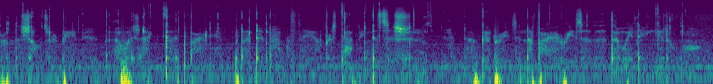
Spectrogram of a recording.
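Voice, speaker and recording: A woman whispers at a very fast pace with big swings in loudness over noticeable background noise. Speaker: ASMR creator. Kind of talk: read story. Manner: whispered.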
